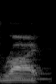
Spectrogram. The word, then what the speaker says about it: Rai: Now that's how I said it, RAI. I've heard other people pronounce it differently, but in my book it was RAI.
